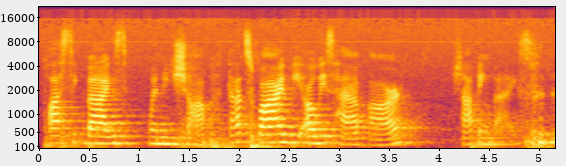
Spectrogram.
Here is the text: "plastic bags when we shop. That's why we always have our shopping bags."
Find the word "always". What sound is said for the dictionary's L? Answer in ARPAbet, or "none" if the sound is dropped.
L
